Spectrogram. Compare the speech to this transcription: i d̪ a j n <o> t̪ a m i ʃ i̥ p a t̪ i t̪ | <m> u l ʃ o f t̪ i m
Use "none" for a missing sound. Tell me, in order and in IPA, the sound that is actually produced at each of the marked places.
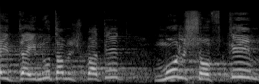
u, m

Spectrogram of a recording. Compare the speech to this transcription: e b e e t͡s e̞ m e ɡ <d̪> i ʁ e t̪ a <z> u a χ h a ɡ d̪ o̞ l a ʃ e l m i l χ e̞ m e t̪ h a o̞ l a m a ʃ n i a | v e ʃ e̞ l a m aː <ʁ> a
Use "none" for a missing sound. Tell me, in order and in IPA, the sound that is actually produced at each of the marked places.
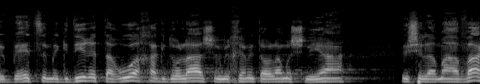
d̪, ʁ, v

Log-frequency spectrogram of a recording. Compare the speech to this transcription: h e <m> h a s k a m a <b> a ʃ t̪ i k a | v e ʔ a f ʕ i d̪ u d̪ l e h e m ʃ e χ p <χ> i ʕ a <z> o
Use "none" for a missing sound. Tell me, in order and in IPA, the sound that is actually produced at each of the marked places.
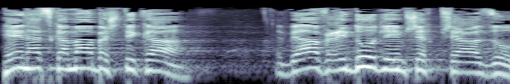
n, b, ʃ, z

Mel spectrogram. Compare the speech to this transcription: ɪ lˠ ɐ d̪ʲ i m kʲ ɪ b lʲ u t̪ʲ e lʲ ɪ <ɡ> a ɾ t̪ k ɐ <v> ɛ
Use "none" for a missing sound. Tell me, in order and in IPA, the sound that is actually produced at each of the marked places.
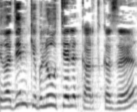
k, z

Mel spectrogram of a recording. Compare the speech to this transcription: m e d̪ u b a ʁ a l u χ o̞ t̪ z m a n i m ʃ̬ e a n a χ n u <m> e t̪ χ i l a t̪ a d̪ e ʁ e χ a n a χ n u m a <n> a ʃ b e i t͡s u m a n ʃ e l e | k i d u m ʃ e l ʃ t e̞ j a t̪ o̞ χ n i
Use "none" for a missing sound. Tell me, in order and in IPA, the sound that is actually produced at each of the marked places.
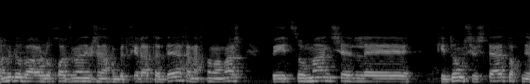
b, m

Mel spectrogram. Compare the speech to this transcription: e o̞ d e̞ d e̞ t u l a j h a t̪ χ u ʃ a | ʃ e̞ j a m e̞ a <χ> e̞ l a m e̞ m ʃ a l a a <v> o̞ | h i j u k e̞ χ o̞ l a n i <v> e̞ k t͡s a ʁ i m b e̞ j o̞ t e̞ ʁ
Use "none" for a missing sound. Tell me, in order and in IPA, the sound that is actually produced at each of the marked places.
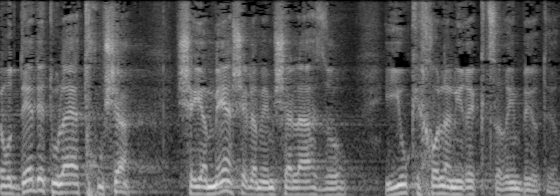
ʃ, z, ʁ

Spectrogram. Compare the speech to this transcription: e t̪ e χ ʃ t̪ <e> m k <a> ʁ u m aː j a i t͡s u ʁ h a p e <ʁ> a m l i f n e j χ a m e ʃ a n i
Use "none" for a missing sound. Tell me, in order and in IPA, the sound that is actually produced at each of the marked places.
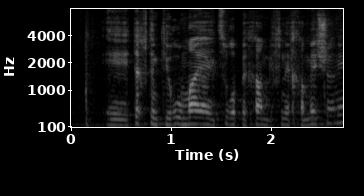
e, i, χ

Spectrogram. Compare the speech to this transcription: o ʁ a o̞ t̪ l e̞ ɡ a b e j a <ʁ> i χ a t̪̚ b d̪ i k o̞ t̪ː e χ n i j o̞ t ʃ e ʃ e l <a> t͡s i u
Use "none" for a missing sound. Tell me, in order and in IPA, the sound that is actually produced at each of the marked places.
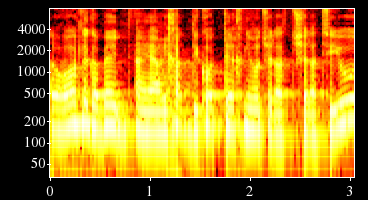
ʁ, a

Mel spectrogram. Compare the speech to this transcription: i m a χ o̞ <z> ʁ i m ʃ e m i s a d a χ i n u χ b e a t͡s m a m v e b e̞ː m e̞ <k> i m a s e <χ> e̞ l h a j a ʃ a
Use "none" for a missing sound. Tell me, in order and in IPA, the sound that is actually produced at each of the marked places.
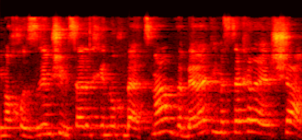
z, t, χ

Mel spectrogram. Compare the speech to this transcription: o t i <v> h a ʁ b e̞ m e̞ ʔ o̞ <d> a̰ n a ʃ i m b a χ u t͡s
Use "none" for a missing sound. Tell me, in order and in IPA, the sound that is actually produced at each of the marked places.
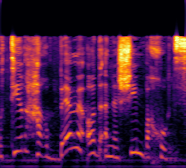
ʁ, d

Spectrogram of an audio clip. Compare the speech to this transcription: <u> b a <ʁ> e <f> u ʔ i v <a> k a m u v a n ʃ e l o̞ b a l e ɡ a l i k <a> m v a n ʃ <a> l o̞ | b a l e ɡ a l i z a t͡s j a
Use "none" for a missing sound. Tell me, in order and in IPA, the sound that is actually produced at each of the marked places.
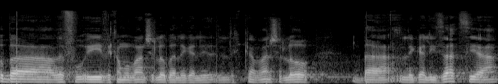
o, ʁ, f, e, a, e

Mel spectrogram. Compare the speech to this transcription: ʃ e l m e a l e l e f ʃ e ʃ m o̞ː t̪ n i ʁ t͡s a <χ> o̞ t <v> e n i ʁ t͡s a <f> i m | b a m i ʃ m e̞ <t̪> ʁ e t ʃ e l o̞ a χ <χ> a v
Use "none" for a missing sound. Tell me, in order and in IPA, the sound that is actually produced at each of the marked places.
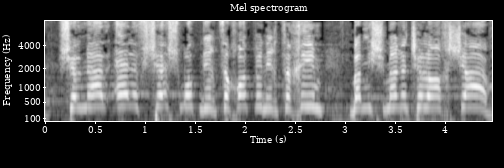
χ, v, χ, none, ʃ

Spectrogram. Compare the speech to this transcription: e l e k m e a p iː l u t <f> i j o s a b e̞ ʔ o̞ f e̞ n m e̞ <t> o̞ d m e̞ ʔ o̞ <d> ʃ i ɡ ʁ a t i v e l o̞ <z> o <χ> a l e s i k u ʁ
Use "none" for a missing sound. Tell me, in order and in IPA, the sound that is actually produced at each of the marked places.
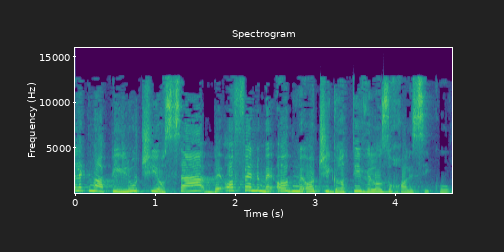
ʃ, ʔ, d, z, χ

